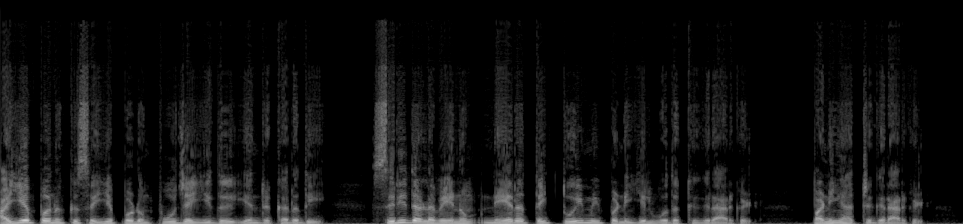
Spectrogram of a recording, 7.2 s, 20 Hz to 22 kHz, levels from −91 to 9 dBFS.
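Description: Opus compression runs throughout the speech, and it is likely the cause of the plainly audible damage. Starved of bits, the music mode keeps each band's energy but fills detail with folded or noise content, turning the sound grainy and rough. The damage fits roughly 24 kbps.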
